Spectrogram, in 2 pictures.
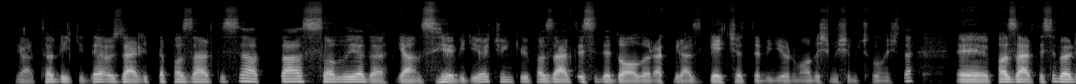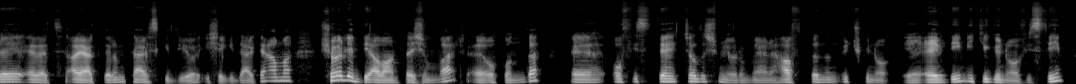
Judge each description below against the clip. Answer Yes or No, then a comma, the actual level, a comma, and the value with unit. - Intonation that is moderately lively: Yes, average, 3.4 semitones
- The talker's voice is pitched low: Yes, low, 110 Hz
